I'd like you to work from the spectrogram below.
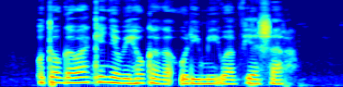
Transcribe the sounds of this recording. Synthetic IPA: ʊt̪ɔɡawakɛɲawɪɦɔkaka̰ʔoɾimiwafiaʃaɾa

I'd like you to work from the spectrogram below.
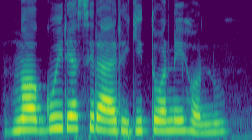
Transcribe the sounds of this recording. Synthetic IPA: ŋɔɡuiɾɛsiɾaɾiɡitɔneɦɔnu

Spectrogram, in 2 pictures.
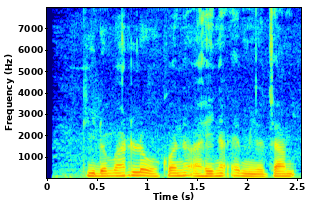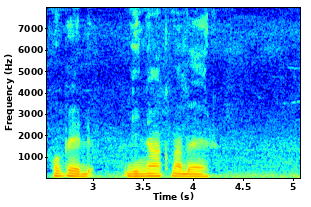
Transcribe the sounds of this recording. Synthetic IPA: kidomarlokɔɲoʔaɦɪɲa̰ʔɛmɪjot͡ʃamobed | ɡiɲakmabɛr

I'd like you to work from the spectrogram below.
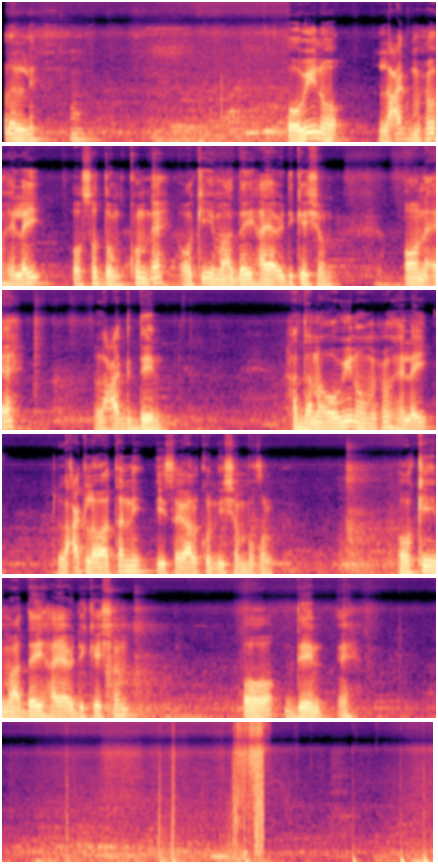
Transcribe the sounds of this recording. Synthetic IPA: dɐlːɪ | ʔɔwinɔ | lɑʕɑɡmʊħuːɦɛlɛj | ʔɔːsɔd̪ɔŋkʰʊnɛhʔɔːkʰɐɪmaːd̪ɛjɦɐjawɛd̪ʊkʰɛʃɔn | ɔːnɐʔɛh | lɑʕɑɡd̪ɛn | hɐd̪ɐnɐɔwiːnɔmʊħuːɦɛlɛj | lɑʕɑɡlɐβaːt̪ʰɐniːsɐɣaːlkʰʊniːʃɐnbɔqɔl | ʔɔːkʰɐɪmaːd̪ɛjɦɐjawɛd̪ʊkʰɛʃɔn | ɔːd̪ɛnɛh

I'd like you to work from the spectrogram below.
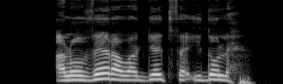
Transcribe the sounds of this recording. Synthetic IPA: ʔɐlɔvɛɾawaɡɛt̪faʔid̪ɔlɛh

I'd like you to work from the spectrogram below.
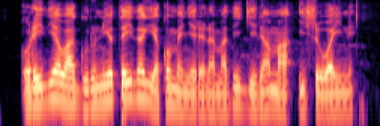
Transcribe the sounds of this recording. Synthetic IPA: oɾeiðiawaɡuɾuneotɛiðaɣiakomɛɲɛɾɛɾamaðiɡeɾamaisowaine

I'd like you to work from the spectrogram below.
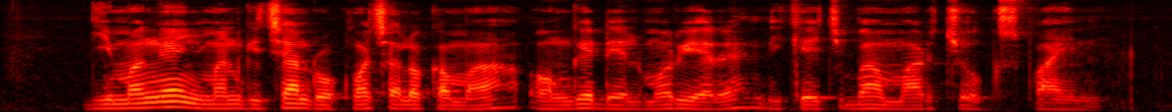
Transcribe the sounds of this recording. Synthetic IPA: d͡ʒimaŋɛɲmanɡɪt͡ʃanɾwɔkmat͡ʃalɔkamaoŋɡedelmɔɾjɛɾɛniket͡ʃbamart͡ʃokspain

